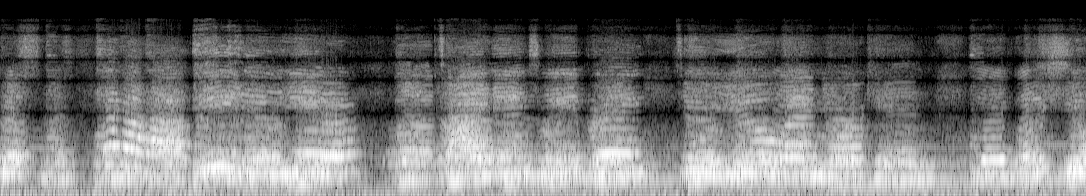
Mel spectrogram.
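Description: A class of young children singing a song together in unison, in phrases broken by brief pauses for breath.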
